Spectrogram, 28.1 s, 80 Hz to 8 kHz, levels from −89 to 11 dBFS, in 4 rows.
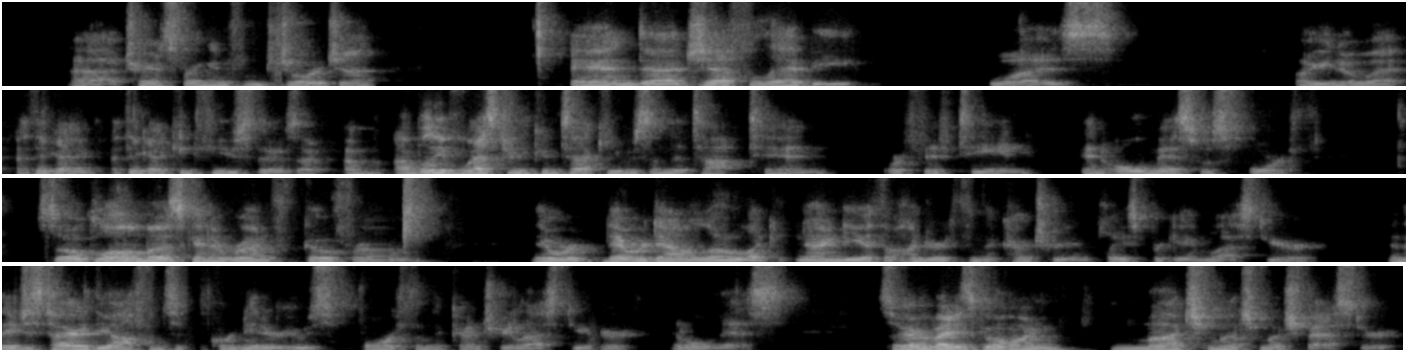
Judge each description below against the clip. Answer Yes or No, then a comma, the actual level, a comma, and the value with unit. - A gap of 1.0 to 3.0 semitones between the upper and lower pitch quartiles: Yes, narrow, 2.5 semitones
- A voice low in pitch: No, medium, 170 Hz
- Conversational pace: Yes, average, 190 wpm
